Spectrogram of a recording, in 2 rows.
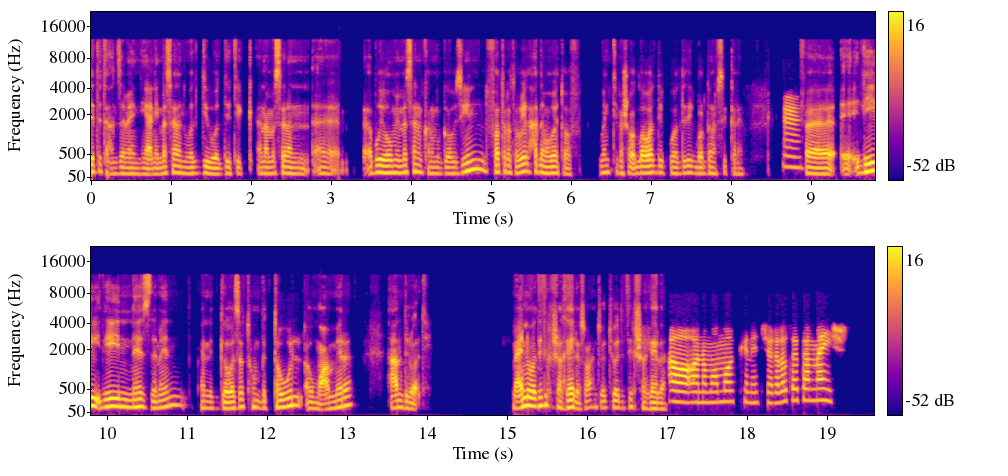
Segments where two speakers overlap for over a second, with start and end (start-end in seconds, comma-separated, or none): none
